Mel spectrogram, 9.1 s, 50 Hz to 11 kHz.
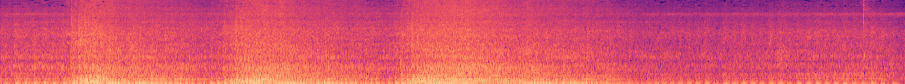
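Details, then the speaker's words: IGM Street 160cc motorcycle after fixing loose engine mount bolts: three clean throttle blips with no rattle or knocking, engine sounding healthy. "quiero que escuchen ustedes mismo Así es como debe estar sonando un motor y ahora voy a acelerar y escuche el que ya no suena absolutamente nada"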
